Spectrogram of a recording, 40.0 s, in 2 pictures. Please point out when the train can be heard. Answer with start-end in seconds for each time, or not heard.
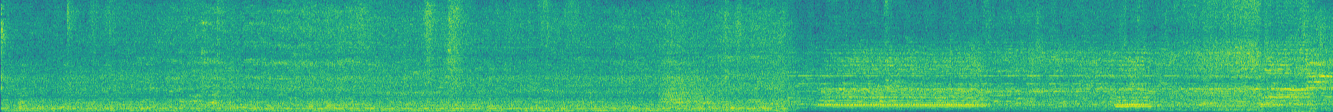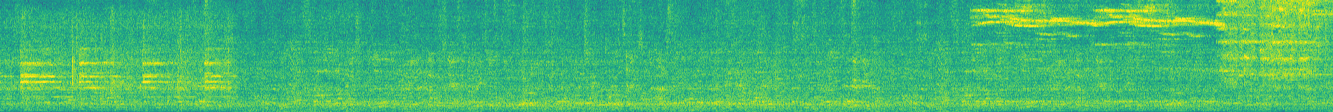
0.0-39.9.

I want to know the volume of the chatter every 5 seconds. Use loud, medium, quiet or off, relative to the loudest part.
medium, medium, medium, medium, loud, loud, loud, loud.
